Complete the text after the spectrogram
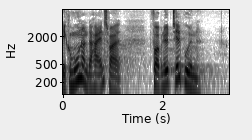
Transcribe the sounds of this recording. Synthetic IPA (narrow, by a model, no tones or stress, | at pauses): e̝kʰo̝muːnɐnd̥ɑ̈ɦɑ̈ænsʋɑ̰̈ːð̩ˠ | fɒ̽æb̥e̝nød̥ə̥t͡sʰelb̥uð̞ˠnə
